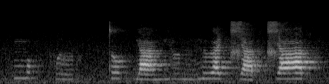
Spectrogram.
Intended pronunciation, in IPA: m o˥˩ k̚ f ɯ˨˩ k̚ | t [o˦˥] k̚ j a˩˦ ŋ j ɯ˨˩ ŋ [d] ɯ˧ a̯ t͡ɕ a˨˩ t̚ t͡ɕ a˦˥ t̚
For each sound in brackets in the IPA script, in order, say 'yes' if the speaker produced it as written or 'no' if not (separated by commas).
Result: yes, no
